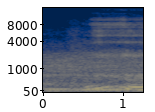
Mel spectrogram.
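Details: Comedic parody of a sleeping person snoring: low, rough rumbling that builds toward the end, with room noise.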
